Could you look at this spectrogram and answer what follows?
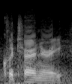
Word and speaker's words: Quaternary: That's how you pronounce it, Quaternary.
